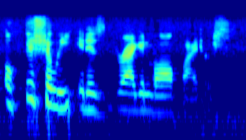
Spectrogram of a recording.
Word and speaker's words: FighterZ: It is pronounced Fighters, not Fighter Z. I can see why people make that mistake, though. You know. Certainly. The Z is kind of a big orange letter.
